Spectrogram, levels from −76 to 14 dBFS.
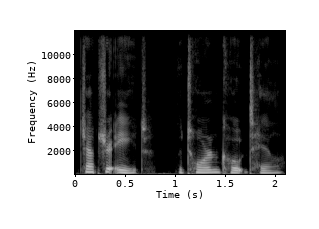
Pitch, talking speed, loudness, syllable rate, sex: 190 Hz, 145 wpm, -18 LUFS, 4.0 syllables/s, female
